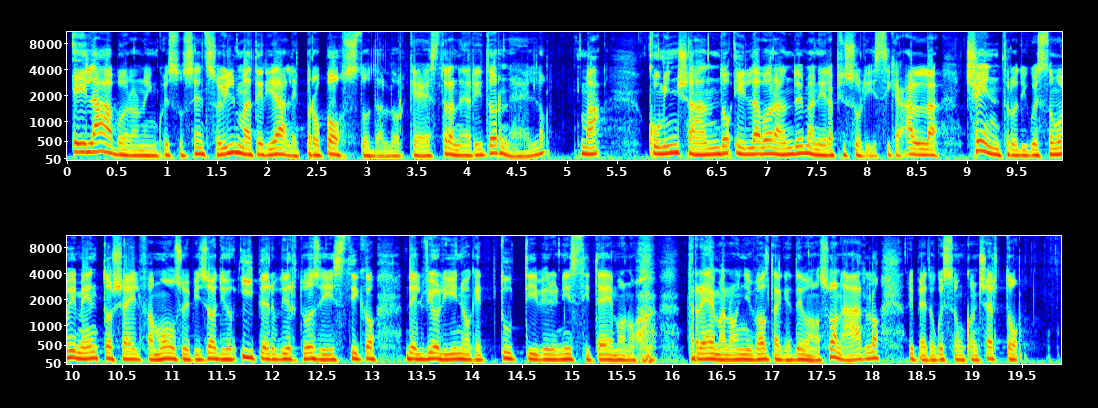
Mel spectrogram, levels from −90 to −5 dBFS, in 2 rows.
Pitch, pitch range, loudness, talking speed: 140 Hz, 125-155 Hz, -22 LUFS, 140 wpm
